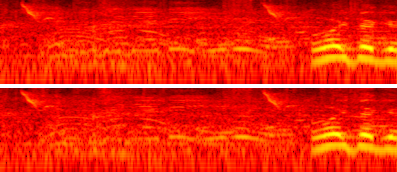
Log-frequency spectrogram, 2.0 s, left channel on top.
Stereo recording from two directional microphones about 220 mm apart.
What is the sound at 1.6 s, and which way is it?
Speech, 10° right (ahead or behind).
